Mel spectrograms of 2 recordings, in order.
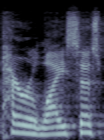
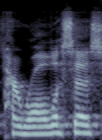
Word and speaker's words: pyrolysis: Now granted what I can see here is that um I think I called it pyrolyis. Pyrolysis is is you pronounced it I think in the correct way.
